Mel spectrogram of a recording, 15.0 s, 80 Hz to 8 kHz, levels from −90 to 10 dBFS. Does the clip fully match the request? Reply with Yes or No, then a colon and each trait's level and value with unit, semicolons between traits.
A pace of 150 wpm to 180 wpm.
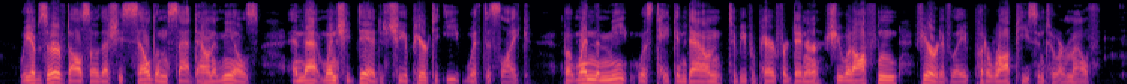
Yes: average, 175 wpm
